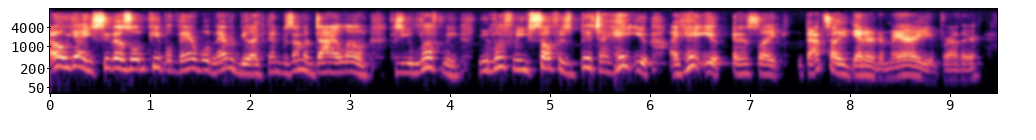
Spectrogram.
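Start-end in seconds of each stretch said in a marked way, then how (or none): 0.0-6.8 put-on, shrill, accusing, ranting yell. Retelling a film scene where he yells at her while ice skating: imitating someone yelling. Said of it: "he's yelling at her as they're ice skating".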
